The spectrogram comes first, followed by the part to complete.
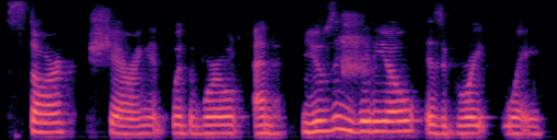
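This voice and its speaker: A woman's voice: lowish voice, fairly even intonation, moderate pace, dull audio. A woman guest in an interview, giving upbeat, encouraging coaching advice over a video call. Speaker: guest, visibility strategist.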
